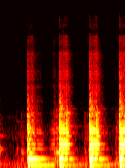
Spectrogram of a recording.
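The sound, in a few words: guitar note with fret rattle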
